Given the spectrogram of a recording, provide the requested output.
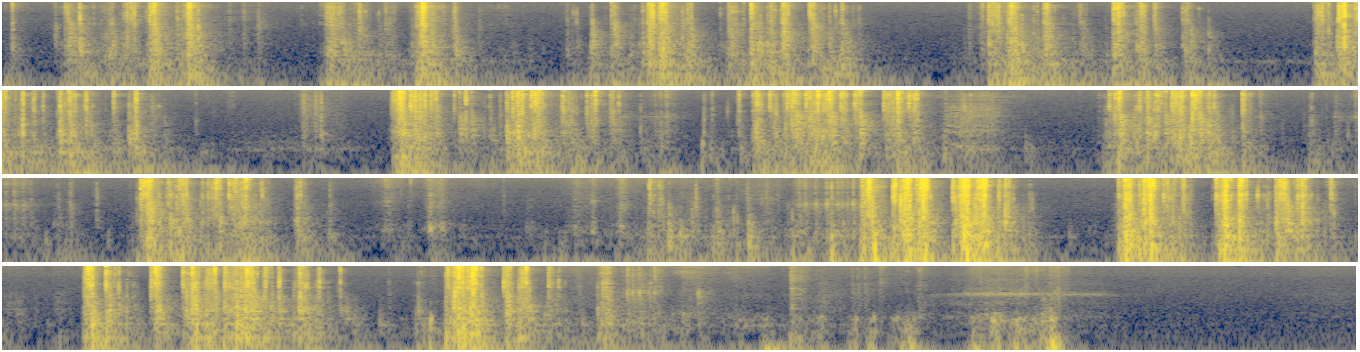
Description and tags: Door Handle jiggle
door handle violently jiggled as if locked
locked, stuck, close, shut, door, metal, jiggle, doors, handle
